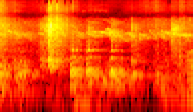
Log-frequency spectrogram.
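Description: A young rooster chick hatched at the end of May, clucking and making short throaty calls nearby, a few brief vocalizations with no speech.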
